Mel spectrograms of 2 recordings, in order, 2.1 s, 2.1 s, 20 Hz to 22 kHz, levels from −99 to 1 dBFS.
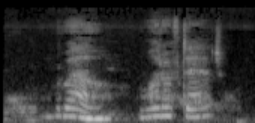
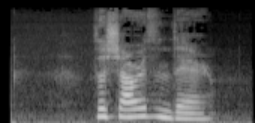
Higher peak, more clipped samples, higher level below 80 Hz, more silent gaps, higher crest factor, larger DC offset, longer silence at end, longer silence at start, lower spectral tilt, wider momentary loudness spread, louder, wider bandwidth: second, -18 dBFS vs -6 dBFS; neither; second, -64 dBFS vs -52 dBFS; neither; about the same, 18 dB vs 20 dB; neither; about the same, 0.1 s vs 0.05 s; about the same, 0.05 s vs 0.1 s; first, -5.5 dB/octave vs -3.5 dB/octave; first, 16 LU vs 13 LU; second, -34 LUFS vs -24 LUFS; about the same, 16.5 kHz vs 16.5 kHz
